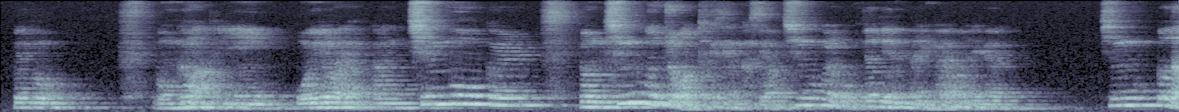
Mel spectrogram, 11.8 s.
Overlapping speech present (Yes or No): No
